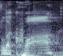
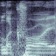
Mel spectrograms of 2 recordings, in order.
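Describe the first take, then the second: First: The name is pronounced in a French way. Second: The name is pronounced in an English way. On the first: "it's pronounced LaCroix, because it's like French" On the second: "I used to pronounce it LaCroix"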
